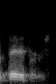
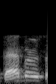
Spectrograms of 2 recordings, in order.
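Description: First: "Babers" opening like the word "bay"; long-vowel pronunciation. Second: "Babers" with a short first syllable, like "Bebbers"; short-vowel pronunciation. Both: Shown as a demonstration. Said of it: "is it Babers or Babers?".

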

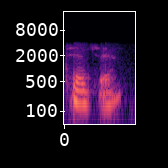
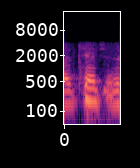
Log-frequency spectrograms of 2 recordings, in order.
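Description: First: "tension" for attention, first syllable dropped; dialect pronunciation. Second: Said in the usual way. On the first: Shown as a demonstration. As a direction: clip "tension" short, the dialect way, no at-. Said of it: "I'm speaking in dialect". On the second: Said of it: "That's the name of it, but it's not attention".

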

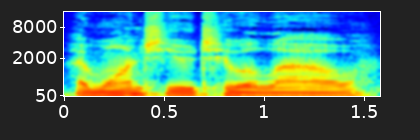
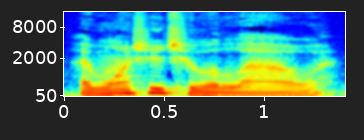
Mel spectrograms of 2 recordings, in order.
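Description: No difference in how they are said.

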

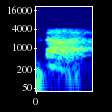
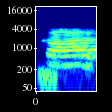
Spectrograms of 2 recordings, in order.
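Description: First: "tar" said for car, t replacing k; child's articulation error, "tar" with a front t; sound substitution. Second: Said in the usual way. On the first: Shown as a demonstration. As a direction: swap the opening k for a t: "tar". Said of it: "some substitution of words". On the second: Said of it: "For example".

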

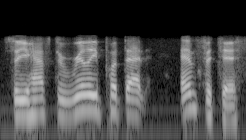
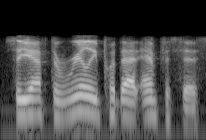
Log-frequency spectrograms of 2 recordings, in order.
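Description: First: "emphasis" with a T, as em-fa-tis; swimmer's mispronunciation. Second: Said in the usual way. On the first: Retold or imitated. Cohost quoting how the swimmer said it, "emphasis" as emphatis. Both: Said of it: "This is how he said it".

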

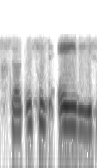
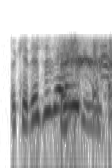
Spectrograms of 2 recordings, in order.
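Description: First: Said in the usual way. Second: "eighties" pushed up high and louder with a rising end; emphatic rising repeat. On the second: Shown as a demonstration. Repeating for the host, stressing "eighties" high and rising. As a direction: lean on "eighties" and lift it like a question. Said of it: "this is eighties, all right?".

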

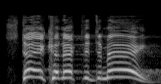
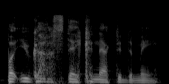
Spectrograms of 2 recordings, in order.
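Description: First: Much higher, much louder, slow stern bark; a whip-cracking religious Jesus laying down the law; mock stern judge roaring a command; harsh condemning Jesus. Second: Loving voice of God. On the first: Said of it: "seeing Jesus with a whip". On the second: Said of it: "that dead religion running through your mind". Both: Shown as a demonstration.

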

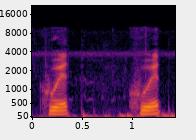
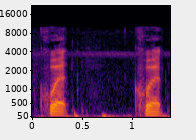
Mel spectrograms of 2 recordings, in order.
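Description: First: Short quit sounds like a duck; duck quit call. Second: Short clipped quit like a duck; duck quit call. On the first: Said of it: "So it's just". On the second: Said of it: "Saying quit". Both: Shown as a demonstration.

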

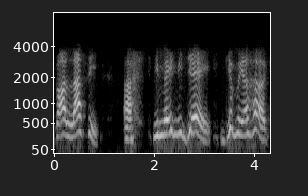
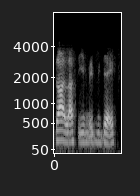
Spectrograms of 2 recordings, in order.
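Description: First: Lightly imitated Scottish burr, higher; a playful hint of a Scottish security guard; mock Scottish brogue, pitched up; Scottish accent. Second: Said in the usual way. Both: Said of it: "he's Scottish".

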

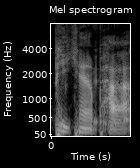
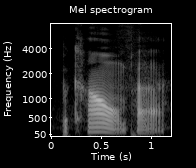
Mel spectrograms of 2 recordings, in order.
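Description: First: "pecan" said PEE-can, long ee first. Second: "pecan" said puh-KAWN, stress on the second syllable. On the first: Friend offering a Southern word to say, "pecan" as PEE-can. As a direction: say "pecan" with a clear PEE at the start. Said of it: "don't even know how to pronounce it". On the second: Showing off his country drawl, "pecan" as puh-KAWN. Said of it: "how to pronounce it correctly". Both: Shown as a demonstration.

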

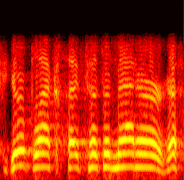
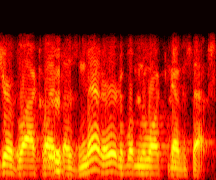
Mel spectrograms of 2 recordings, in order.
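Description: First: Slow, high-pitched mock yell; mock scream. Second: Said in the usual way. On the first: Man imagining screaming at his nice neighbor, hammed-up mock scream. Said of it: "I just screamed at her". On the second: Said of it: "it's like, "Florida man screams".

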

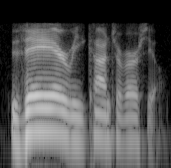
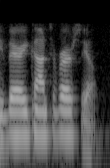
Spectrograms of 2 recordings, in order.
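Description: First: VERY stretched out slowly; drawn-out emphasis. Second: Said in the usual way. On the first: Retold or imitated. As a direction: slowly draw out VERY CONTROVERSIAL for weight.

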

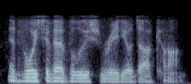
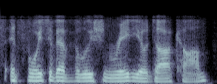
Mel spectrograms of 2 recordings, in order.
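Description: Both takes have the same delivery.

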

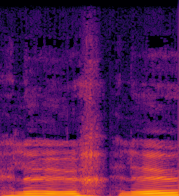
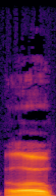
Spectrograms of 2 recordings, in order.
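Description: First: High, sing-out mock hello; retold high-pitched greeting call; tentative calling out. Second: Lightly imitated stranger's reply, louder; retold answering hello at ordinary pitch. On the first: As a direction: imitate calling into a stranger's house, much higher. Calling out on arrival at a house. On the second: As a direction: give a short, louder hello back, lightly acted. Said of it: "this voice was just like".

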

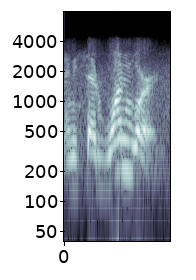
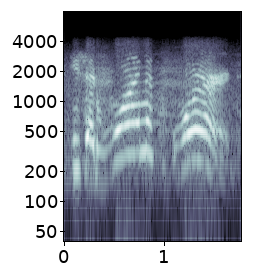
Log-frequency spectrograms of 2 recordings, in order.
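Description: First: Said in the usual way. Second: One stretched out slowly and higher; slow down and lean hard on one; slow emphatic repeat. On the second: Shown as a demonstration.

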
